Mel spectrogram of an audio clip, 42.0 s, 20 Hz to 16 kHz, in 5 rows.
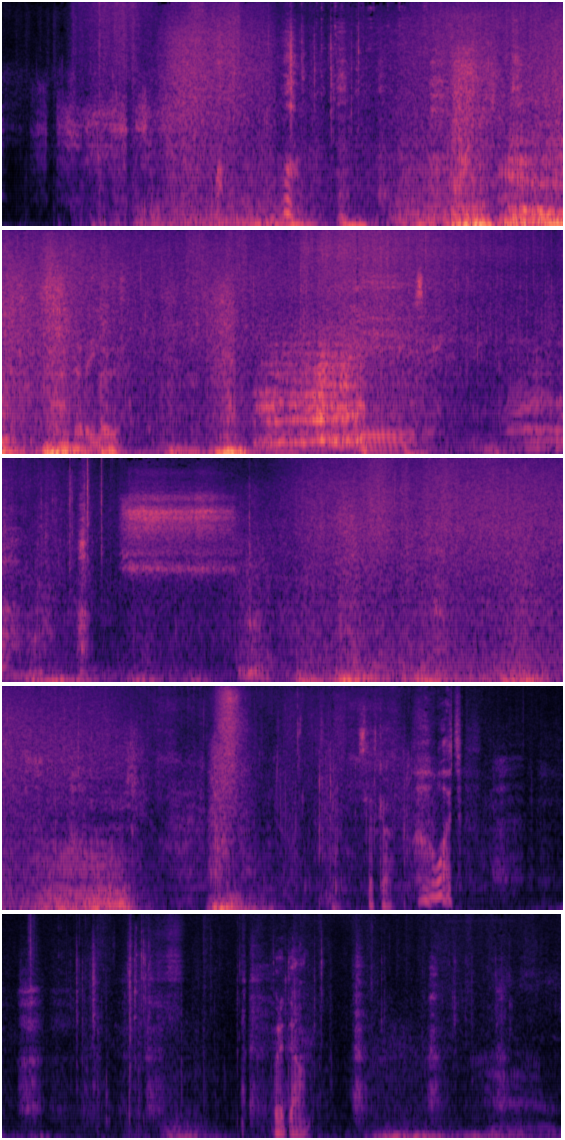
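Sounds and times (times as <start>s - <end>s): wash of water-like noise: 2.3s - 30.7s.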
